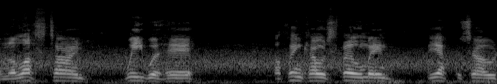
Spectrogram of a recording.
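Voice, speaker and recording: This man has a Welsh accent and a fairly high pitch. There is noticeable background noise behind him. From Wales. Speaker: outdoor survival vlogger. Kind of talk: casual vlog talk to camera. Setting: outdoors in the woods.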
